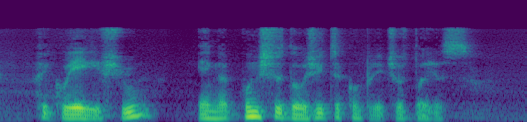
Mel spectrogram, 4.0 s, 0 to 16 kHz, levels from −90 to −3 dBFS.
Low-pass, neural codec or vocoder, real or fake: 7.2 kHz; codec, 16 kHz, 0.5 kbps, FunCodec, trained on LibriTTS, 25 frames a second; fake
